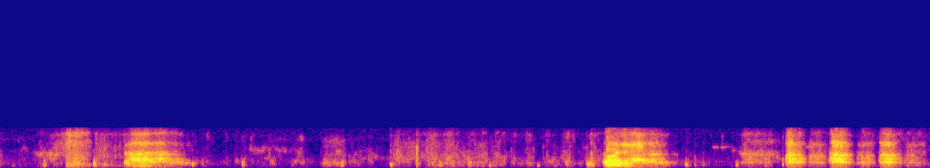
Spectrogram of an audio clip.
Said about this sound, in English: Pant. I can tell I'm walking too fast because I can't talk and walk at this pace.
